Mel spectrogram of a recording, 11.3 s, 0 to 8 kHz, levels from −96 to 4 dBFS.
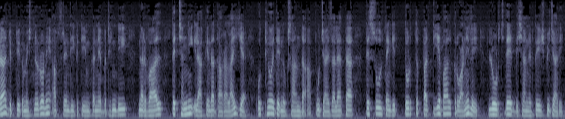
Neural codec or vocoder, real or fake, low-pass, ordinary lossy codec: none; real; none; none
